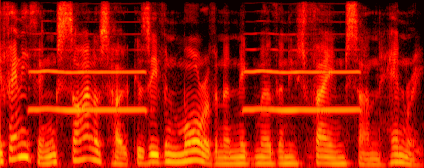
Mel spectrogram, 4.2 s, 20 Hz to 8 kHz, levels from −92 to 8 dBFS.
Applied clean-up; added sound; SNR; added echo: none; Wind instrument, woodwind instrument; 6 dB; none.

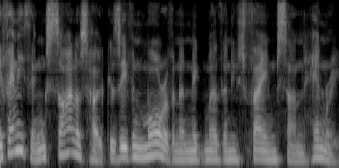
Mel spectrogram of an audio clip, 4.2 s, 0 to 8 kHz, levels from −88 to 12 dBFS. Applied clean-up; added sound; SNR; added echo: neural mask model Resemble Enhance denoiser.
